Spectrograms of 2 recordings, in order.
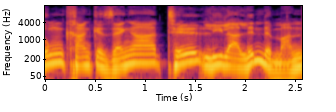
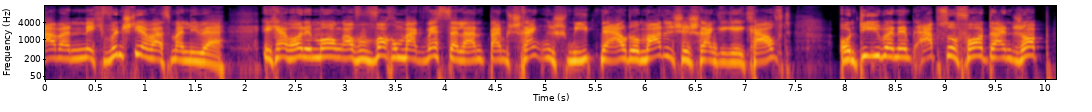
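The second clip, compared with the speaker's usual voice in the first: king voice; 14 semitones higher than usual. A narrator's reading.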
